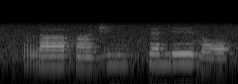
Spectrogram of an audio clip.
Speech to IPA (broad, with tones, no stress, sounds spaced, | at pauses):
r aː˨ f ã˨ d͡ʒ i˦ | k ɛ˦ ŋ eː˦ z ɔ˨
